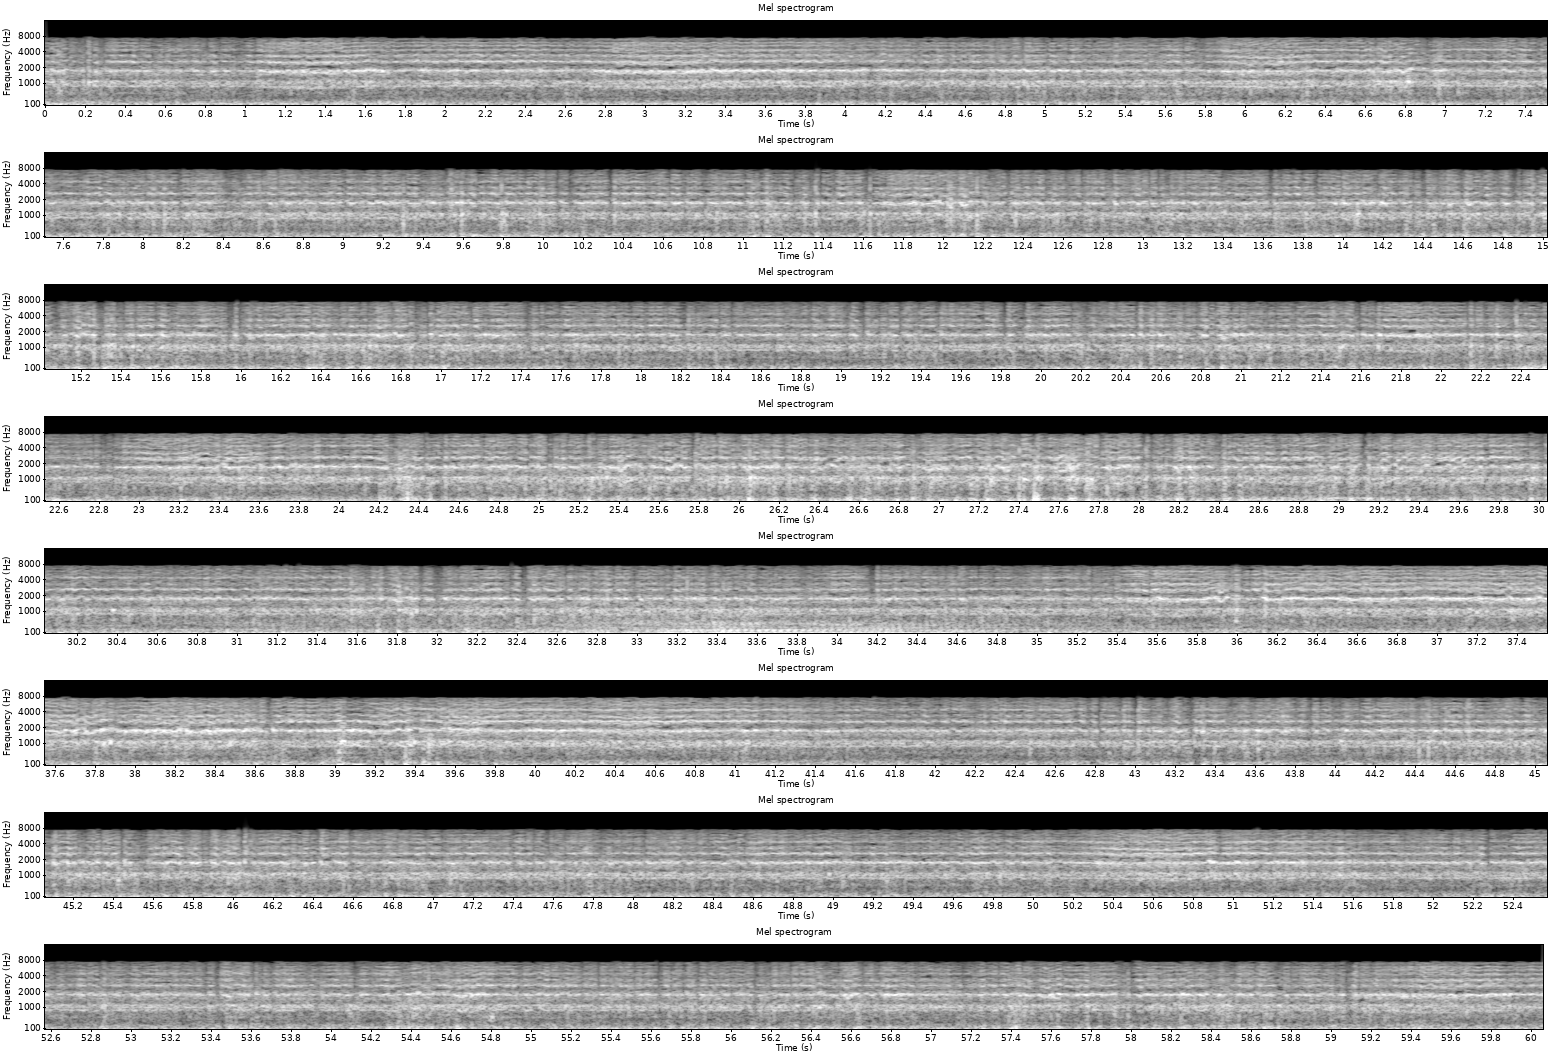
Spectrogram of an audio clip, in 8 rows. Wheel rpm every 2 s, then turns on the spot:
230, 230, 230, 230, 230, 230, 230, 240, 230, 230, 230, 220, 230, 230, 220, 230, 230, 230, 220, 230, 230, 230, 230, 230, 230, 230, 230, 230, 230, 230.
none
